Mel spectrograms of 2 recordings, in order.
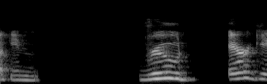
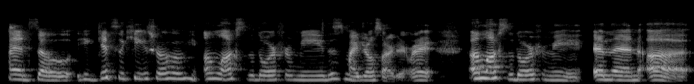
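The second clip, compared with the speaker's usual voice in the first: usual speaking voice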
